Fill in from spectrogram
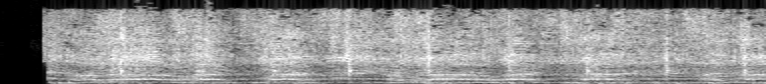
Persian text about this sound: نعره‌های خوشی دقایق پس از حمله مرگبار حماس بر اسرائیل از کشورهای شرق میانه نه بلکه از یونان شنیده شد.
